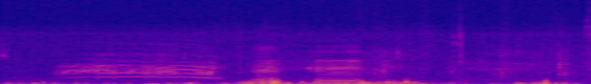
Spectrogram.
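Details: Male pet cat in a garden, unhappy at being left behind and out looking for its owner: a drawn-out, slightly arched tonal meow, then a shorter falling meow, over a person talking in Polish and rustling footsteps.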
